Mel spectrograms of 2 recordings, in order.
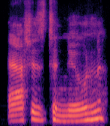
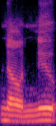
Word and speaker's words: Ashes to New: I've heard Ashes to Noon, like Noon. The time. Yeah. Ashes to Noon. I was like, no, new, like a phoenix, like from ashes to, like, it takes some people like 3-4 tries.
